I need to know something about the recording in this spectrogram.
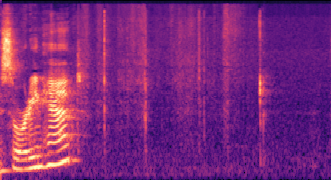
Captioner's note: sifting through cards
